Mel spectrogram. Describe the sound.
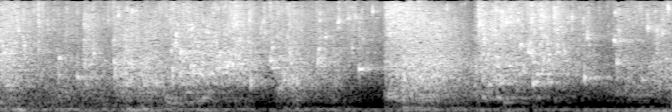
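Water runs steadily as someone washes in a radio-play scene, a loud rushing, splashing stream with a brief dip partway through before it surges again.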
